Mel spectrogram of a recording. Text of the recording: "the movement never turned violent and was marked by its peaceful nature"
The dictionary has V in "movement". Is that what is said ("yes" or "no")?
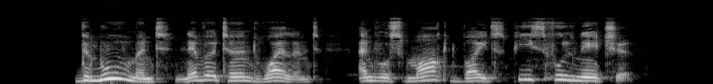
yes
